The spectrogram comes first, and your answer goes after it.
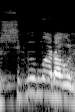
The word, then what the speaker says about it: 시그마: 이걸 시그마라고 읽는다 했죠. 앞으로 읽으시면 시그마 그러면 돼요.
